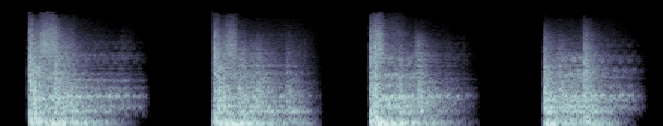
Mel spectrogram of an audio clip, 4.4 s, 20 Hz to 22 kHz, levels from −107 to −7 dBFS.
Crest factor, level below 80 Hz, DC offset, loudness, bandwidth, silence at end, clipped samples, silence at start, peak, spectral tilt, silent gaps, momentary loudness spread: 20 dB; -32 dBFS; under 0.1%; -26 LUFS; 13 kHz; 0.2 s; under 0.1%; 0.2 s; -8 dBFS; -5 dB/octave; 0.99-1.40 s, 2.15-2.43 s, 3.19-3.60 s; 17 LU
